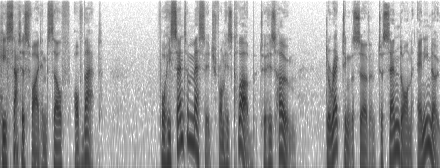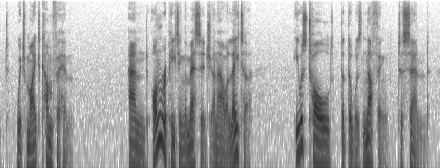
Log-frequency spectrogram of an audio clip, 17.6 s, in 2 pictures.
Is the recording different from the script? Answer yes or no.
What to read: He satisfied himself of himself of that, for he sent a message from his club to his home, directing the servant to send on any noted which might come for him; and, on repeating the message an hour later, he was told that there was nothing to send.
yes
